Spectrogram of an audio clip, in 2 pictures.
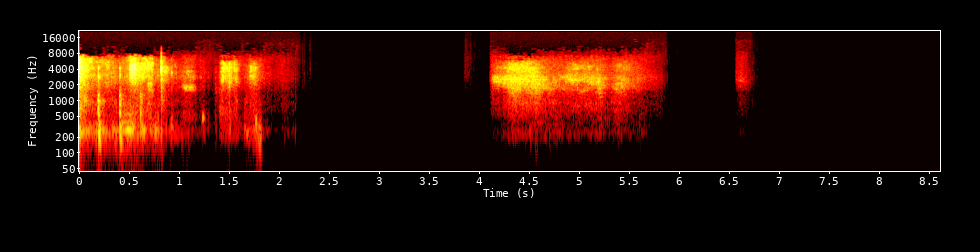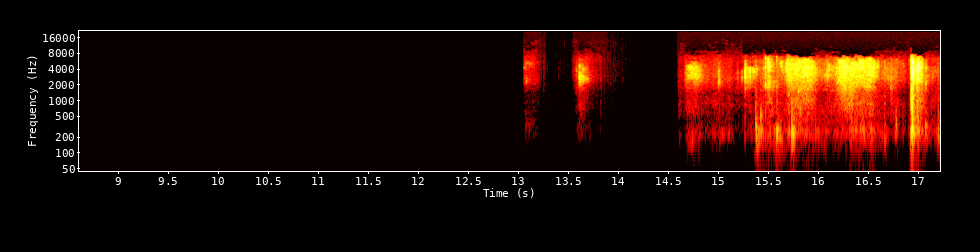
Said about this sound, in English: Hang on, guys, I gotta blow my nose.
